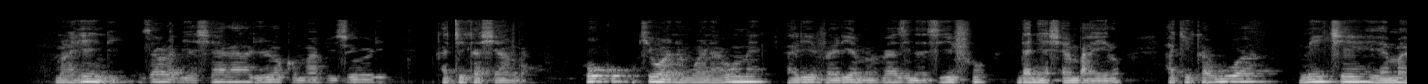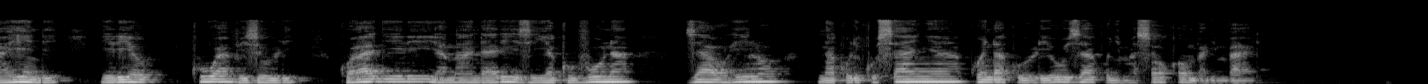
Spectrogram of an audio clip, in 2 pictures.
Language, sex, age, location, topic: Swahili, male, 25-35, Dar es Salaam, agriculture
